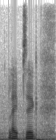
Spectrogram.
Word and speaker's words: Leipzig: Leipzig? Leipzig? I know I was saying it wrong. Leipzig.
